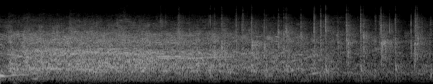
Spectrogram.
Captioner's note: laughing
